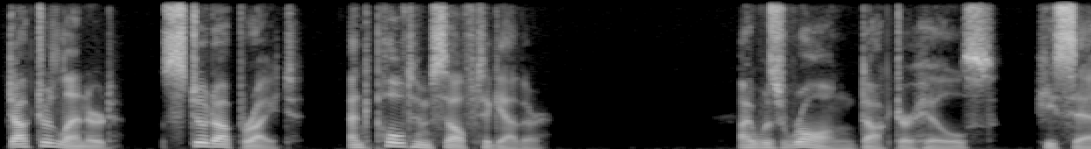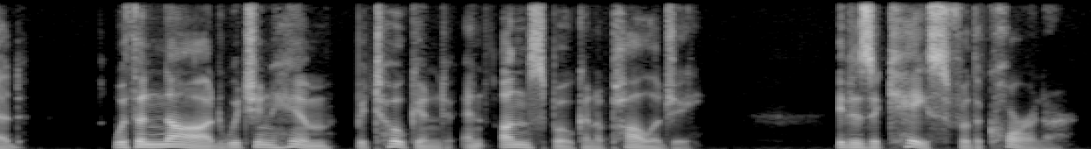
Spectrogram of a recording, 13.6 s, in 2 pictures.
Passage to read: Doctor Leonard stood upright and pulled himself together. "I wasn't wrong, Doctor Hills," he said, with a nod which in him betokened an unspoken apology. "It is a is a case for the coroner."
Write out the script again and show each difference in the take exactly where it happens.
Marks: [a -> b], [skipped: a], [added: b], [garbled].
Doctor Leonard stood upright and pulled himself together. "I [wasn't -> was] wrong, Doctor Hills," he said, with a nod which in him betokened an unspoken apology. "It is a [skipped: is a] case for the coroner."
